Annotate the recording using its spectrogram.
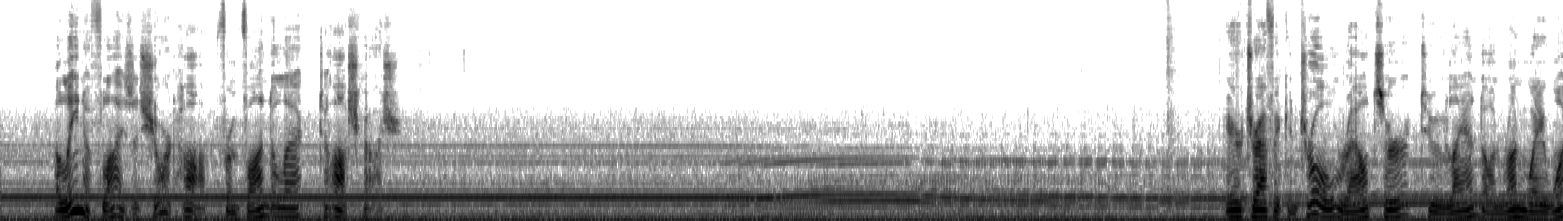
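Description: An aircraft engine drones steadily, with its pitch rising and falling.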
